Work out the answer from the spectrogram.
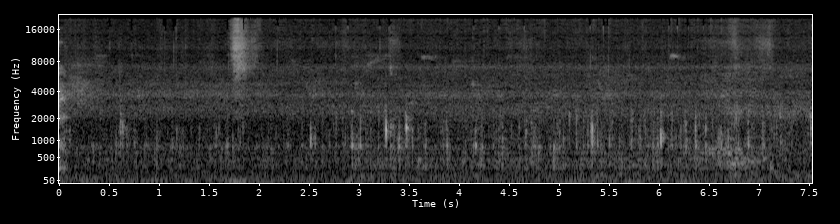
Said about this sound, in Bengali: এই যে এখানে ভাত রান্না হচ্ছে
